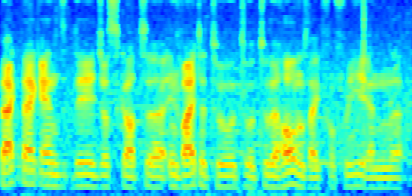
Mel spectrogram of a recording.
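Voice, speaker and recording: A man talks over noticeable background noise. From Uzbekistan. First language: Uzbek. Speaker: exchange student. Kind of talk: casual interview. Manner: halting, many fillers.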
